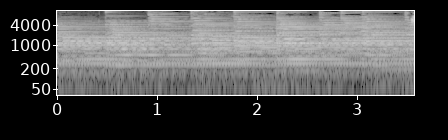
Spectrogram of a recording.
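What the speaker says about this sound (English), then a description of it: "The clock struck midnight" A clock bell rings out at midnight, a sustained metallic tone with several struck onsets blending into a steady ringing hum, fairly close and alone.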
